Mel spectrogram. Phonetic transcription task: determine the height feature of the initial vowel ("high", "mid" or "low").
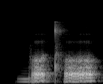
mid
